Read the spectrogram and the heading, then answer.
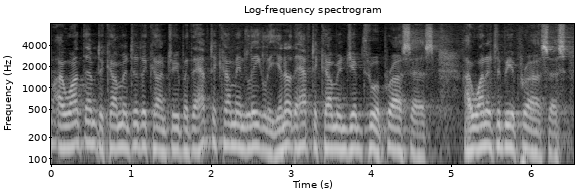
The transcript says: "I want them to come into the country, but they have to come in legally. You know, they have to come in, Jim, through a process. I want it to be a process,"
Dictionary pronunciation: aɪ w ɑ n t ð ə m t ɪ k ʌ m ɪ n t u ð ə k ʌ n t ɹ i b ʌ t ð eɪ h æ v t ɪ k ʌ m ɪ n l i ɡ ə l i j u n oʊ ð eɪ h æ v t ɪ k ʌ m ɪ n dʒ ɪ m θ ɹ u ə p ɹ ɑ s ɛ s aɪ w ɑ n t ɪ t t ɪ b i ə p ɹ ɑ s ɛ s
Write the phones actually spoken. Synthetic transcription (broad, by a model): aɪ w ɑ n ð ə m t ɪ k ʌ m ɪ n t u ð ə k ʌ n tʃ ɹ i b ʌ t ð eɪ h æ f t ɪ k ʌ m ɪ n l i ɡ l i j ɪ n oʊ ð eɪ h æ f t ɪ k ʌ m ɪ n dʒ ɪ m θ ɹ u ə p ɹ ɑ s ɛ s aɪ w ɑ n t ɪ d t ɪ b i ə p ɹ ɑ s ɛ s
